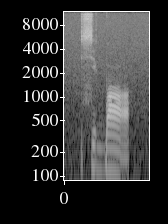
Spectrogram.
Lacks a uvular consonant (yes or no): yes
